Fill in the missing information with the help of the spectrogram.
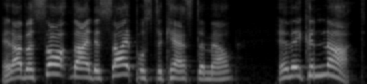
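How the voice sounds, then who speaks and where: A man reads scripture aloud in a high, animated voice that climbs sharply whenever he reaches quoted speech. His delivery is emphatic throughout. The recording is close and dry, with no room sound. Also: moderate pace, no room sound. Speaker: Bible reader.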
